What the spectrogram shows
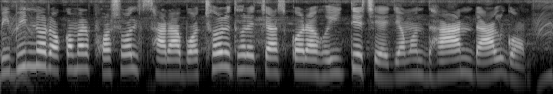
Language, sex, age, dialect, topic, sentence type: Bengali, female, 18-24, Western, agriculture, statement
